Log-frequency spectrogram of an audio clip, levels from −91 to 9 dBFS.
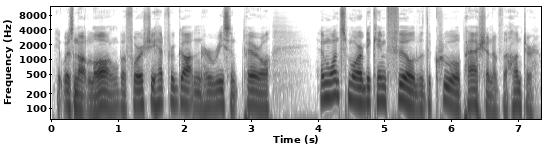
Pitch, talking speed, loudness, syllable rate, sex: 115 Hz, 190 wpm, -17 LUFS, 5.2 syllables/s, male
